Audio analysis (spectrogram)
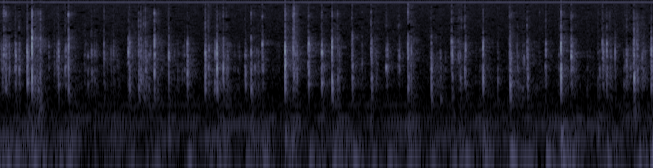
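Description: Fingertips rapidly tap and type on the hollow keycaps of a full-size black plastic computer keyboard. A fast, uneven stream of short, crisp clicks and clacks rings out, bright with a mid clack and barely any ring, over a faint steady low hum.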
